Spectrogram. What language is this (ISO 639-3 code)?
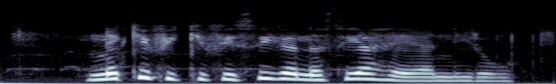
kik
